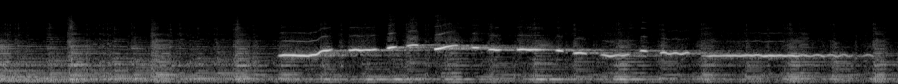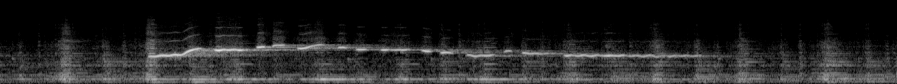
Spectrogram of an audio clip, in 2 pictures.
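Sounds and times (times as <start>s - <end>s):
whistled melody of a slow solemn French Resistance song: 2.8s - 9.0s, 10.4s - 16.2s.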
